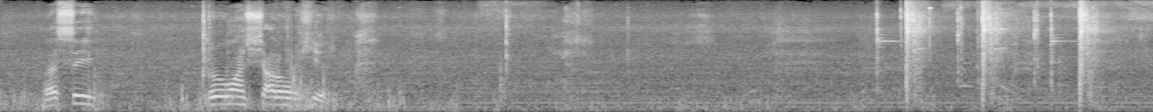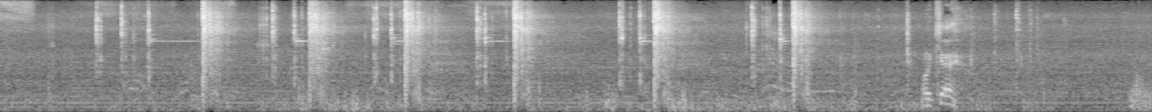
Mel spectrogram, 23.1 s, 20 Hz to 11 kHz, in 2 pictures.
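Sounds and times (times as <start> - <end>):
nail gun firing: 9.0 - 11.2, 13.5 - 13.9, 14.5 - 17.0, 17.9 - 18.4, 19.3 - 19.8.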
